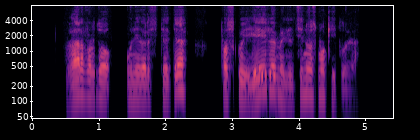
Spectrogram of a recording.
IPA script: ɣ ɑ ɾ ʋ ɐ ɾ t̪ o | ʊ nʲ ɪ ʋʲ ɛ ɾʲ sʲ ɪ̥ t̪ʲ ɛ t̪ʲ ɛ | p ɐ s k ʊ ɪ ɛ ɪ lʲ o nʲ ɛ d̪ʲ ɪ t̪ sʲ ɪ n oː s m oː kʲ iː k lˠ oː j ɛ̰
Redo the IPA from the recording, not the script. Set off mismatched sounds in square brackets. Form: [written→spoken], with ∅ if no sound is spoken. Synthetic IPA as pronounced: ɣ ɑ ɾ ʋ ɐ ɾ [t̪→d̪] o | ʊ nʲ ɪ ʋʲ ɛ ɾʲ sʲ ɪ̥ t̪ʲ ɛ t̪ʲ ɛ | p ɐ s k ʊ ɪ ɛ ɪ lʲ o [nʲ→mʲ] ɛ d̪ʲ ɪ t̪ sʲ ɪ n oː s m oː kʲ iː k lˠ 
